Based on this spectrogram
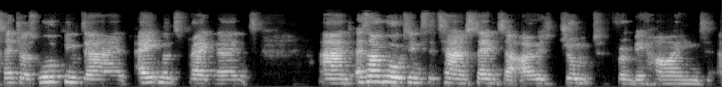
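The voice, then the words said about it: Birmingham area accent. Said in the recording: “Sutton Coldfield's like a nice suburb ... of Birmingham ... as you can tell from my accent.”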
